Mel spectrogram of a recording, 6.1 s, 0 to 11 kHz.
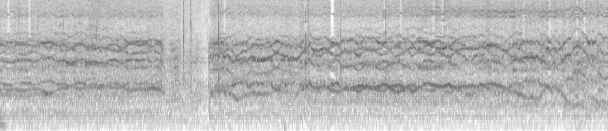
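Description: Electric drive motor and gearbox of a Peg Perego Case IH Magnum 12-volt ride-on toy tractor whining as it drives over grass in first gear, the pitch wavering as it goes. The whine cuts out for about half a second near the two-second mark, then starts again.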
